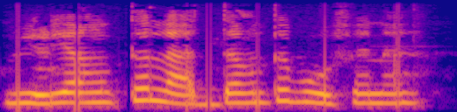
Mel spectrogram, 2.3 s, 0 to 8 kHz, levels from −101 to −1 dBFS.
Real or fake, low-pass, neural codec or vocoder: real; 7.2 kHz; none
